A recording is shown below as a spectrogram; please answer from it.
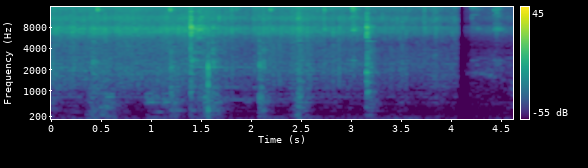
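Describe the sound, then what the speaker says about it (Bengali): Oats frying in a pan with peas and tomato, stirred by a spoon that scrapes and taps several times over a steady soft sizzle, close and moderately quiet, ending in a brief pause. "ওটস দিয়েও কিছুক্ষণ ভাজা ভাজা করে নেব।"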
